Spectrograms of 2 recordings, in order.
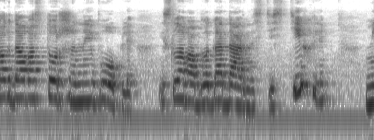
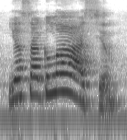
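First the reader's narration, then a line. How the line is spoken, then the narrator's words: Exclaimed. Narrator (Russian): воскликнул Веня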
